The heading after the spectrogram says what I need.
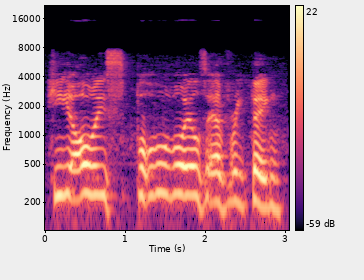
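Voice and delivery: slow, loud whiny blubbering; fake sobbing yell. A narrator's reading. Spoiled boy fakes sobs to his mother, whining. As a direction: put on crocodile tears, wailing. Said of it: "between huge pretend sobs".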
